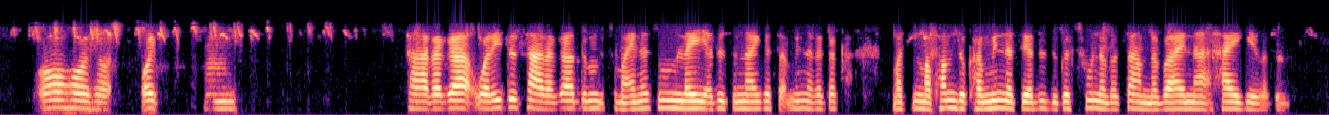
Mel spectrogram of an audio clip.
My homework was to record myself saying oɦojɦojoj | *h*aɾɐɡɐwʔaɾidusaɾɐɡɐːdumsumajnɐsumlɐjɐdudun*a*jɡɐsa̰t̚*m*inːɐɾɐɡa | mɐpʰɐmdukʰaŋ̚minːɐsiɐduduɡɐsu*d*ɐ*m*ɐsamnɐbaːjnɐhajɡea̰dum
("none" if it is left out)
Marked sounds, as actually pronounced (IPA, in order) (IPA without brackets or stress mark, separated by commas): s, a, m, n, b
